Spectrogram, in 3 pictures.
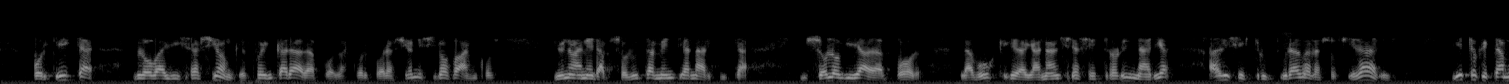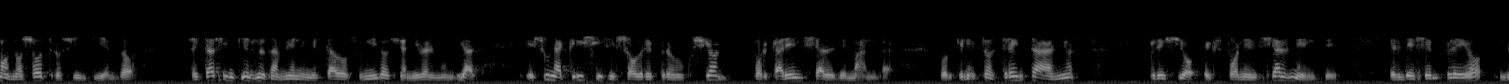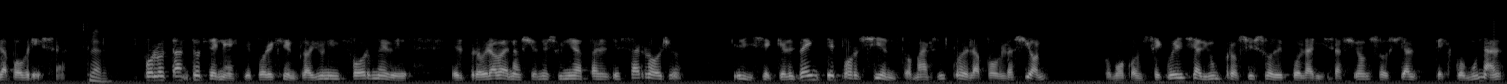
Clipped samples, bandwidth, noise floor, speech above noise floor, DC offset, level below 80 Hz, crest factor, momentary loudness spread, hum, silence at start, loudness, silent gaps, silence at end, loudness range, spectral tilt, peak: under 0.1%; 8.6 kHz; -63 dBFS; 27 dB; under 0.1%; -64 dBFS; 18 dB; 8 LU; none; 0.35 s; -36 LUFS; none; 0.05 s; 2 LU; -5.5 dB/octave; -18 dBFS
